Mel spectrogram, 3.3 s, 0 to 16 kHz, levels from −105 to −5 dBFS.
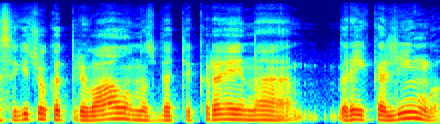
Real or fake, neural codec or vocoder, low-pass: real; none; 14.4 kHz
